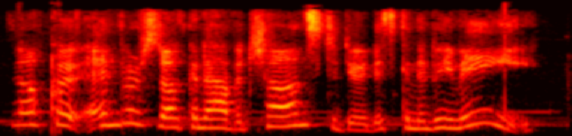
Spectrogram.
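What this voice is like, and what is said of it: Speaks with a noticeable accent. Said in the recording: “make fun of my accent”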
